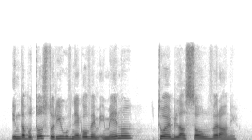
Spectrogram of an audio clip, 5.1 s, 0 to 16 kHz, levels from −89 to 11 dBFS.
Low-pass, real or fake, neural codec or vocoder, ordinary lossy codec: 10.8 kHz; fake; codec, 24 kHz, 0.9 kbps, WavTokenizer, small release; none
